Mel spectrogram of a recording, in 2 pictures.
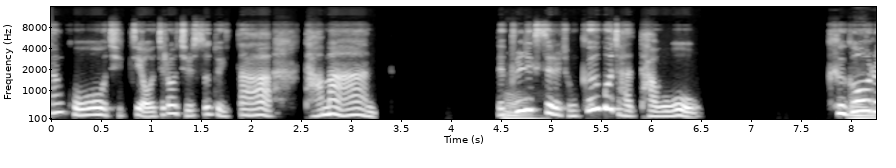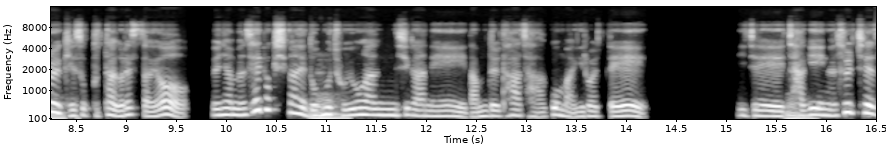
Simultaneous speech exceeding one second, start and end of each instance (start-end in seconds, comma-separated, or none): none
